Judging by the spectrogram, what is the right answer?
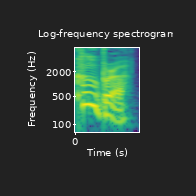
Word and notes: cobra: British English

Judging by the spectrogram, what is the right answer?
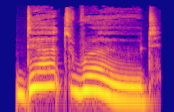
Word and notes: dirt road: British English

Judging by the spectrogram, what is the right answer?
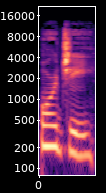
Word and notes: orgy: American English

